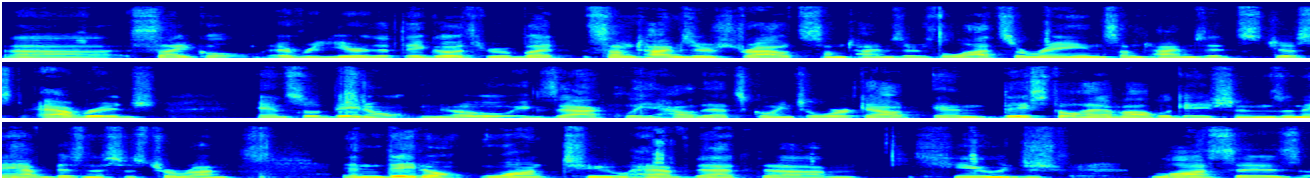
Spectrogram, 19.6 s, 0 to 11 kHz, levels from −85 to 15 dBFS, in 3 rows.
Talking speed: 165 wpm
